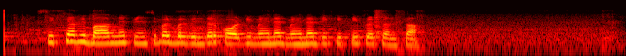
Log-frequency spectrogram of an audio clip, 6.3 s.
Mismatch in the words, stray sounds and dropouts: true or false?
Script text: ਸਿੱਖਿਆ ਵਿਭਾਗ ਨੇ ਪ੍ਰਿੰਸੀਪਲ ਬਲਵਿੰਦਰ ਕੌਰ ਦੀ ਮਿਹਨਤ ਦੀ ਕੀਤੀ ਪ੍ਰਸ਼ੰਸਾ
true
